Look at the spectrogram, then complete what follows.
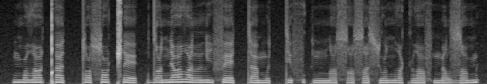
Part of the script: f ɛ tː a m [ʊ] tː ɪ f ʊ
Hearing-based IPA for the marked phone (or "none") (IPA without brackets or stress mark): ʊ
